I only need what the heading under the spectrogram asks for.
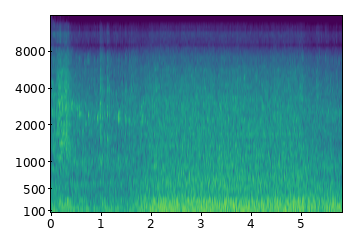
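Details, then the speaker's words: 1926 Maxim truck, Chatham, after ignition, oil pan and fuel system repairs and new belt, cooling system flushed: steady, deep idle with even low chug, no knocks or misses; normal idle. "so the rest of the truck we just checked it out everything works it runs and drives great"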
